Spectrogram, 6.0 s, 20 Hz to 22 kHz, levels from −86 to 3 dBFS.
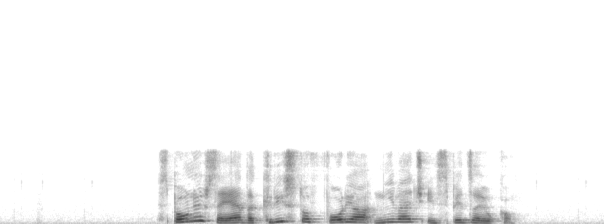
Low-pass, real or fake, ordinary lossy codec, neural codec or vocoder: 7.2 kHz; real; none; none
